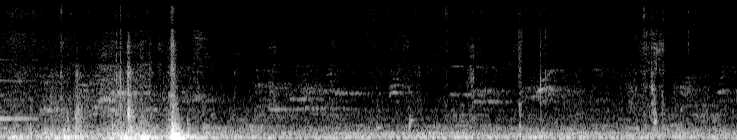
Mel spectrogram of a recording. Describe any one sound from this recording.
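Wheels knock and clatter over rail joints.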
